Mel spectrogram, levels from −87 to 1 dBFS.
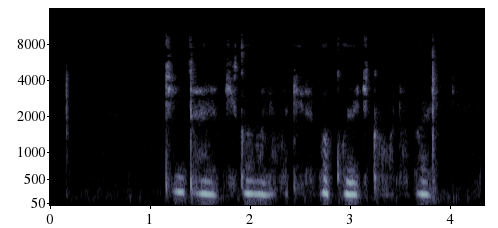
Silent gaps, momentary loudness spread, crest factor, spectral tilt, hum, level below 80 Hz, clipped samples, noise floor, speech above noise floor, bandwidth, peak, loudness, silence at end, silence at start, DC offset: none; 16 LU; 20 dB; -5 dB/octave; none; -74 dBFS; under 0.1%; -77 dBFS; 39 dB; 9.6 kHz; -20 dBFS; -39 LUFS; 0.45 s; 1.15 s; under 0.1%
